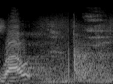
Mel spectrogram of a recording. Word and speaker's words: ROUTE: okay so what is route our route because supposed to rhyme with foote real-time object delivery over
